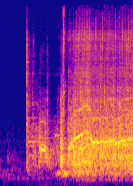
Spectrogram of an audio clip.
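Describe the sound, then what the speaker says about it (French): A sewing machine runs a fast seam while hemming around an invisible zipper, starting with a few short bursts and then settling into a steady, loud, continuous whir. "Fait que je vais me faire une ligne à la couture"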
